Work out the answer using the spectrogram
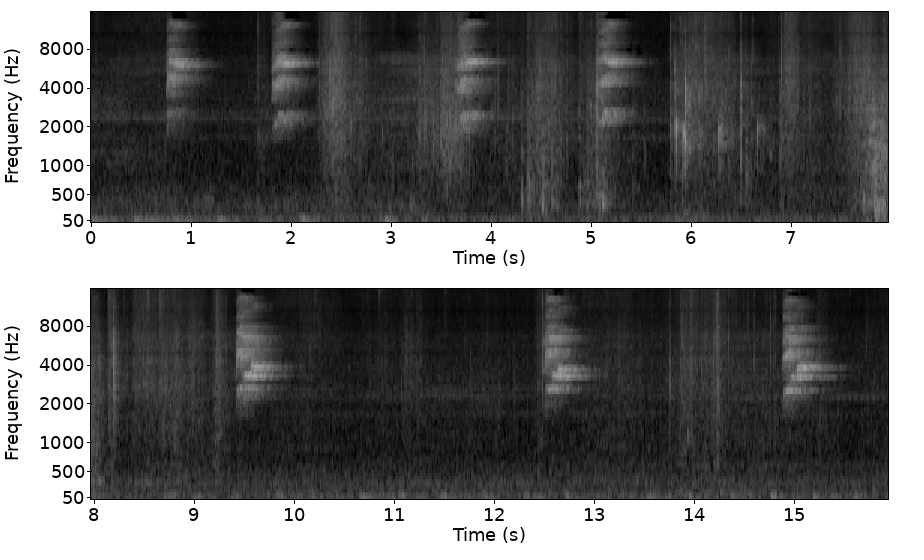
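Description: A small bird chirping: short high calls repeated every one to three seconds. Soft rustling of tissue paper and plastic wrapping comes in between, loudest in the middle.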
